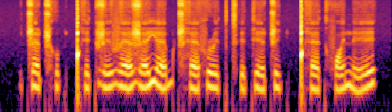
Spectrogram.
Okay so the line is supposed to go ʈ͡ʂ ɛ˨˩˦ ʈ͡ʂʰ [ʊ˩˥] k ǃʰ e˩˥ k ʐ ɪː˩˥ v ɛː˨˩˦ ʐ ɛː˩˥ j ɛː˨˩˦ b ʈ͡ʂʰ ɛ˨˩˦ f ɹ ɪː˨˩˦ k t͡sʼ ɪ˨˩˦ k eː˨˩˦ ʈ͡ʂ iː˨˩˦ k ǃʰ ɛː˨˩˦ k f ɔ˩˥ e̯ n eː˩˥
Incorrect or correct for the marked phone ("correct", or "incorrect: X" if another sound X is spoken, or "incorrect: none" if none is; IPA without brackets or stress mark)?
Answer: correct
